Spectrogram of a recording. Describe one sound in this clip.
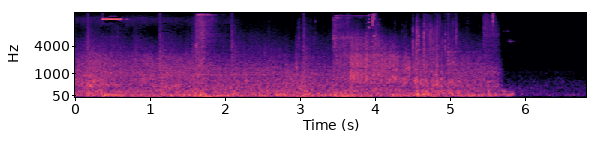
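Loud, rumbling action game sound roars and then cuts off abruptly.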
